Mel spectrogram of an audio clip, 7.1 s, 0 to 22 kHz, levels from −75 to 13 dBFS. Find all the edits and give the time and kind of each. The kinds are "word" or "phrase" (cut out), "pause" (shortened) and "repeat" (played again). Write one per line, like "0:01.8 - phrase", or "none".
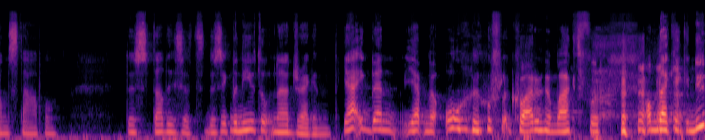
0:02.3 - phrase
0:03.4 - pause
0:04.0 - word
